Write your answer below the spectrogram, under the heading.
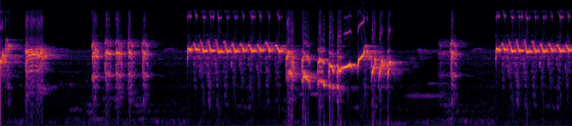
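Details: A captive white-rumped shama in full song, used as a lure to provoke other shamas into answering, sings loud, rapid buzzy rattles in short bursts, broken by a slurred whistle that dips and then rises.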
